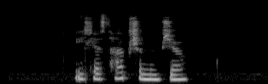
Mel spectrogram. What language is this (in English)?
Adyghe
